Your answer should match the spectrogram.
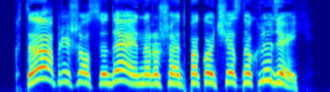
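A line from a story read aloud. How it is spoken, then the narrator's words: Barked. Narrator (Russian): рявкнул Воллер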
